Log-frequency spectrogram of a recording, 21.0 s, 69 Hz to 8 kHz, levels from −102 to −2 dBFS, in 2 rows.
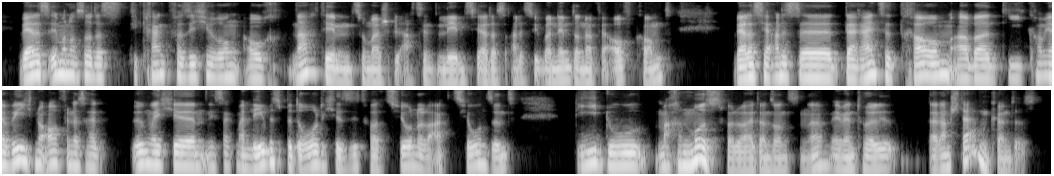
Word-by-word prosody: wäre 115 +3 +6
das 135 0 +3
immer 135 +4 +4
noch 130 -2 +2
so, 125 0 +1
dass 115 0 -4
die - - -12
Krankenversicherung 120 -3 -1
auch 105 0 -3
nach 150 0 0
dem 95 - +1
zum 90 +1 -6
Beispiel 90 +1 -3
18. 90 -1 -9
Lebensjahr 85 +1 -1
das 90 0 -5
alles 90 -1 -9
übernimmt 95 +2 -1
und 90 -1 -1
dafür 85 0 -5
aufkommt, 100 +1 -4 0.6
wäre 105 - +6
das 120 0 +4
ja 115 - +2
alles, 120 +1 0
äh, 110 -1 +7
der 110 -1 +2
reinste 120 0 +2
Traum, 125 +3 +3
aber 110 0 +3
die 105 0 -7
kommen 125 0 -4
ja 120 - +5
wirklich 145 +2 +4
nur 125 -3 -1
auf, 125 +1 -1
wenn 115 - -3
das 110 0 -3
halt 105 -2 -5 0.2
irgendwelche, 120 -2 +2
ich 105 0 -7
sage 110 -1 -9
mal, 100 -2 -2
lebensbedrohliche 110 -2 +1
Situationen 105 +1 -3
oder 95 - -6
Aktionen 115 +3 -3
sind, 95 0 -4 0.6
die 120 +3 +1
du 115 -2 +2
machen 105 +3 -1
musst, 150 +2 +4
weil 85 - -3
du 85 0 -2
halt 85 0 -4
ansonsten, 85 0 -6
ne, 105 +6 -3
eventuell 95 +1 -2 0.3
daran 100 +2 -2
sterben - - -1
könntest. 80 0 -9
110 Hz, 175 wpm, -22 LUFS, 95-120 Hz, 0.6 s, äh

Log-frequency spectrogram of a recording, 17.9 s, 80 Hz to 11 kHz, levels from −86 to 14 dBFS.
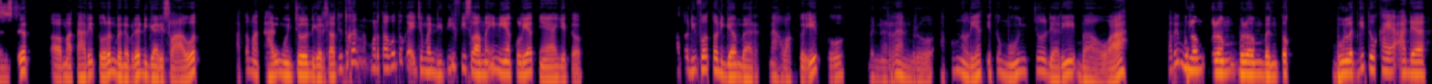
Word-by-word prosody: zet 110 +11 +1 0.4
matahari 125 +3 -1
turun 150 +4 +3
bener-bener 125 0 +3
di 140 - +1
garis 115 -2 +1
laut 105 +1 +3 0.5
atau - - -14
matahari 140 -1 -1
muncul 140 -1 +4
di 135 - -1
garis 120 - -1
laut. 130 - -1
Itu 205 +5 -6
kan 295 - 0
menurut 215 -7 -8
aku 215 +3 0
tuh - - -10
kayak - - 0
cuman 170 -2 -2
di 145 - -4
TV 230 +1 -8
selama 150 -5 +3
ini 160 -4 +1
aku 145 - -11
lihatnya 120 -8 +1
gitu. 115 -1 -5 1.2
Atau 195 - -11
di 180 - -2
foto 200 -2 +2
di 160 - +1
gambar. 125 -4 +1
Nah, 130 -3 -8
waktu 110 +1 -6 0.2
itu 125 +1 -7 0.3
beneran 115 +4 -6
Bro, 95 -1 -8
aku 125 +5 -20
ngelihat 140 0 -1
itu 155 +1 -9
muncul 165 +6 -3
dari 130 +8 +1
bawah 100 - -1 0.5
tapi 270 - -3
belum 185 -3 +4
belum 160 -1 +5
belum 150 -1 +6
bentuk 135 +3 +3 0.5
bulet 150 +4 +4
gitu, 205 -2 +1
kayak 175 -2 -1
ada 155 -1 +3
140 Hz, 175 wpm, -24 LUFS, 120-165 Hz, 1.2 s, belum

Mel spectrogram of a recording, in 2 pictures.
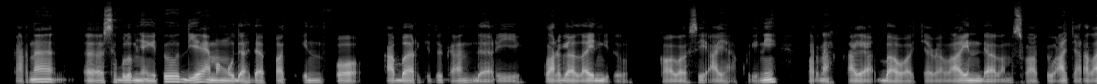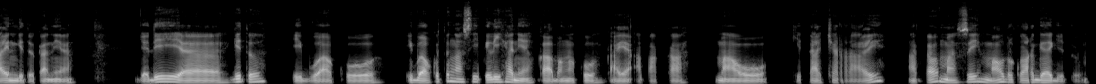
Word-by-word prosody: Karena, 120 +2 +2 0.3
eee, - - 0
sebelumnya 95 -4 +2
itu 130 +9 +3
dia 110 +4 +4
emang 95 -2 +2
udah - - +1
dapat - - -3 0.2
info, 90 0 -2 0.2
kabar, 90 +1 +2
gitu, 100 - -7
kan, 85 +2 -4
dari 80 0 -4 0.2
keluarga 85 -1 +2
lain, 85 +3 +3
gitu, - - -11 0.4
kalau 75 +1 -1
si - - -4
ayah - - -4
aku - - -14
ini 110 +5 +4 0.3
pernah - - -3
kayak 80 -3 0
bawa - - 0
cewek 80 0 -7
lain 85 +2 +2
dalam 70 0 -2
suatu - - -4
acara 85 - -2
lain, 90 +2 +4
gitu, 85 - -1
kan, 75 -3 +1
ya. 75 -1 -1 0.7
Jadi, 125 +1 +4
ya, 90 -1 +4
gitu, 130 +1 +3 0.3
ibu 85 +1 -1
aku 85 +2 +1 0.3
ibu 100 -1 +1
aku, 90 - 0
tuh, 155 - 0
ngasih 125 -1 +1
pilihan, 115 0 +4
ya, 85 -2 +3
ke - - 0
abang 80 0 +2
aku 85 0 -1
kayak 80 0 0
apakah - - -6 0.3
mau 80 0 +2 0.3
kita - - -3
cerai 85 - -2 0.2
atau 125 - 0
masih 115 +2 +3
mau 105 -1 +2
berkeluarga, 100 -1 +2
gitu. 75 -3 -9
90 Hz, 155 wpm, -24 LUFS, 80-105 Hz, 0.7 s, dia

